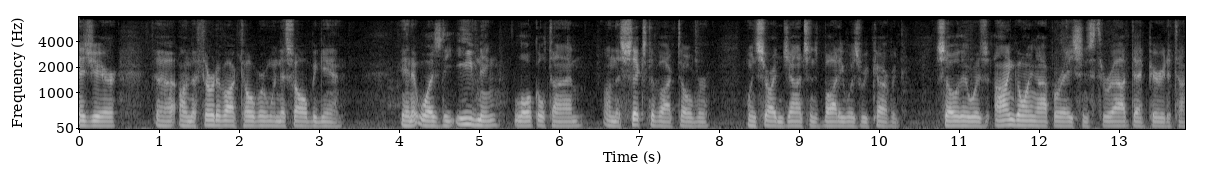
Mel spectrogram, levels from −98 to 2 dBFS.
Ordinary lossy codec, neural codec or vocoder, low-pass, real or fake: AAC, 48 kbps; none; 7.2 kHz; real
